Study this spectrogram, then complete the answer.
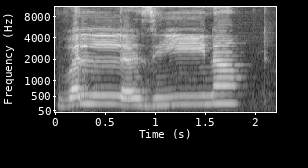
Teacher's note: वल्लज़ीना, वाव ज़बर लाम, वल, वाव को लाम के साथ मिलाएंगे, दरमियान में अलिफ को नहीं पढ़ेंगे, वाव को लाम से मिलाएंगे, लाम के ऊपर तशदीद है, वाव ज़बर लाम, वल, लाम ज़बर ला, वल्ला, ज़ाल ज़ेर या ज़ी, नून ज़बर ना, वल्लज़ीना, या साकिन है, उससे पहले ज़ेर है, हरूफ़ मद्दा है, एक अलिफ की मिकदार खींचेंगे या को, वल्लज़ीना, तो ज़ाल जो है या से मिल रहा है इसलिए हम ज़ाल को भी खींच के पढ़ेंगे, ज़ाल को नरमी से भी पढ़ेंगे।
